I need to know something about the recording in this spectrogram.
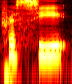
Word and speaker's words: précis: Would you believe that it's pronounced Précy? Really? Interesting. So the court has now heard a précis of the case.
